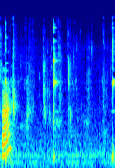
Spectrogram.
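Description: Close-miked chewing of Caesar salad (romaine lettuce and croutons): scattered wet crunches and mouth clicks, with a light metallic clink of a fork about a second in.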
